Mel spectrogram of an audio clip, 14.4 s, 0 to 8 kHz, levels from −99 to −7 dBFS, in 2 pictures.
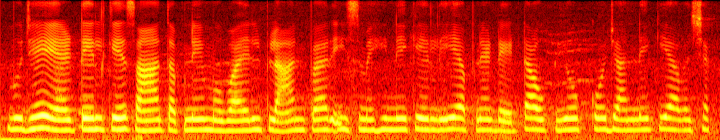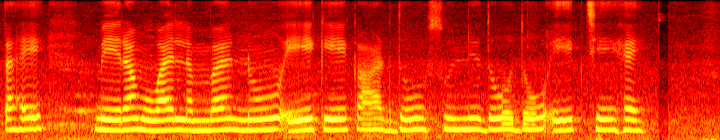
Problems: constant background noise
